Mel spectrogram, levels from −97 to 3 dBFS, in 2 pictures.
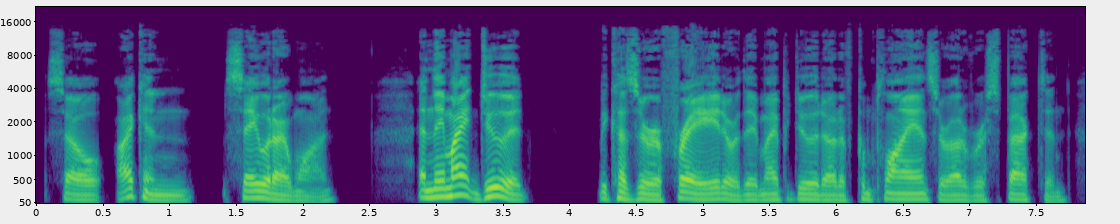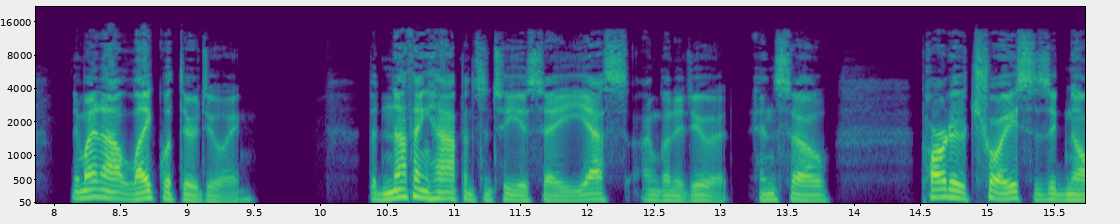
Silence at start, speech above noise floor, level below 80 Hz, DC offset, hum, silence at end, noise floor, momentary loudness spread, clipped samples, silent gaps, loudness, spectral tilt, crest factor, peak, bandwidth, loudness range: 0.1 s; 66 dB; -48 dBFS; under 0.1%; none; 0 s; -85 dBFS; 14 LU; under 0.1%; 1.20-1.37 s, 2.30-2.37 s, 3.93-4.05 s, 4.15-4.20 s, 8.06-8.11 s; -19 LUFS; -5 dB/octave; 18 dB; -2 dBFS; 14.5 kHz; 4 LU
